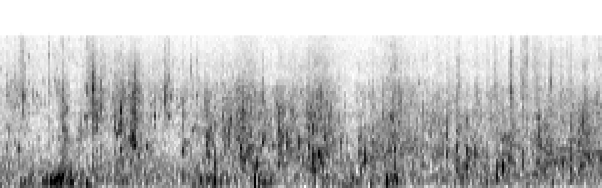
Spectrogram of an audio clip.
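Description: Faint, irregular splashing of footsteps wading out through shallow water.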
